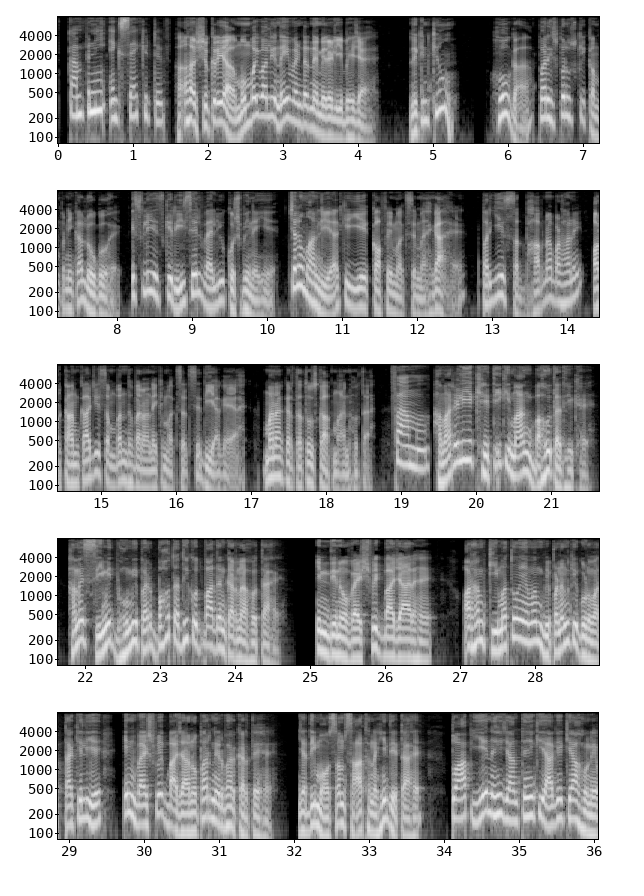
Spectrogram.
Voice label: Hindi Male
